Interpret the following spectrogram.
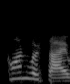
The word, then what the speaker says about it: Konversai: it converse on I it's converse i with a k' so a converse I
